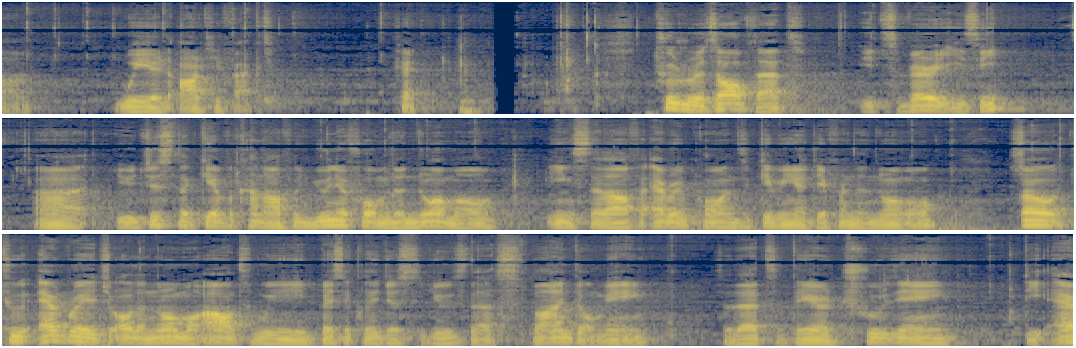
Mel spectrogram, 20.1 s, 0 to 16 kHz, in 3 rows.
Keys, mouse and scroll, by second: 0.1-2.3 typing, 0.3 click, 0.6 click, 1.3 click, 1.8 right click, 3.0 ctrl+alt+shift+w, 4.8-6.1 middle drag, 6.1 click, 8.6-9.8 ctrl+middle drag, 9.8 z, 12.3-13.0 middle drag, 13.0-16.1 drag, 17.4-20.0 middle drag.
